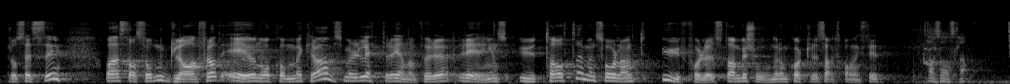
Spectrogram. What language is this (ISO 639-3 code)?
nor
